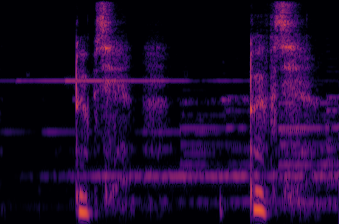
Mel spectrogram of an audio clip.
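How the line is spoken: Breathless, after long pause. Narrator (Chinese): 他喘着气，足足过了一分钟之久，他才道

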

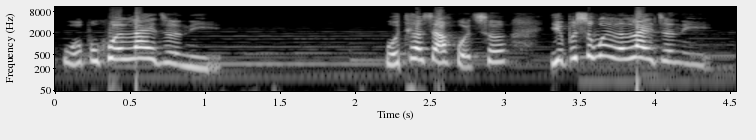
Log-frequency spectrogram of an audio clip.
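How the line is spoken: Hysterical, loud. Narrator (Chinese): 说着说着，我开始歇斯底里，大声的说

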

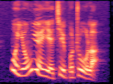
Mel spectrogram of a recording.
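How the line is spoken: Annoyed. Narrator (Chinese): 安迪恼怒的说

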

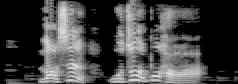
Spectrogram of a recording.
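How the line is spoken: Loud. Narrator (Chinese): 大声的说

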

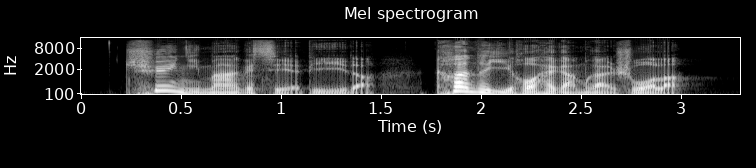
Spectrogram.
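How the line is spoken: Loud laughing. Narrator (Chinese): 老板哈哈大笑

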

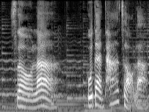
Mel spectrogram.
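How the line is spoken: Sighing. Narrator (Chinese): 红姑叹了口气

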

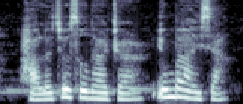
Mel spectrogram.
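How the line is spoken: Smiling. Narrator (Chinese): 刘吉微笑着说

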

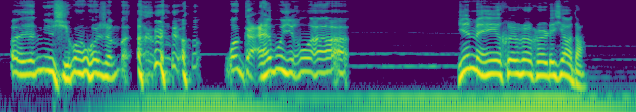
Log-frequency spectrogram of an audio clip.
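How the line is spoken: Crying. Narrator (Chinese): 王生就哭了，然后说道

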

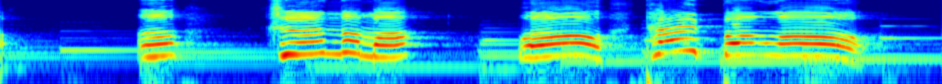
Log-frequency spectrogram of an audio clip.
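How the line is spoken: Excited shout. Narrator (Chinese): 闹闹兴奋地喊道

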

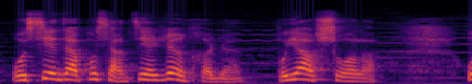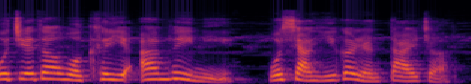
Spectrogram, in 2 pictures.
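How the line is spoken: Hoarse shout. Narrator (Chinese): 她声音嘶哑地喊道

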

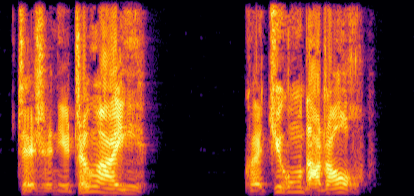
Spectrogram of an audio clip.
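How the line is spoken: Suppressed anger. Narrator (Chinese): 林叔压着心中的怒火，强着对老易说

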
